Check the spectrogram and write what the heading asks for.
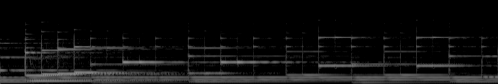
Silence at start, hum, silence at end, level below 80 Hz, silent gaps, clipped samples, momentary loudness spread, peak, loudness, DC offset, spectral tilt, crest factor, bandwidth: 0 s; none; 0 s; -74 dBFS; none; under 0.1%; 9 LU; -24 dBFS; -41 LUFS; under 0.1%; -6 dB/octave; 16 dB; 19 kHz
